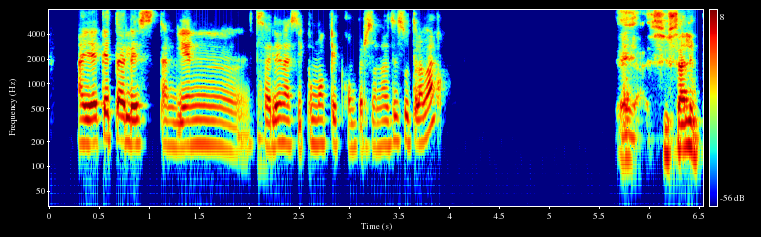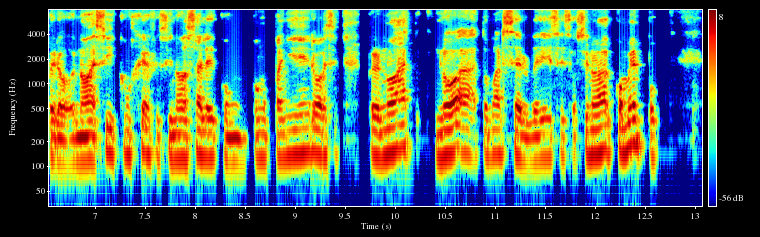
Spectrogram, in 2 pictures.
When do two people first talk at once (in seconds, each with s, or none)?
none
